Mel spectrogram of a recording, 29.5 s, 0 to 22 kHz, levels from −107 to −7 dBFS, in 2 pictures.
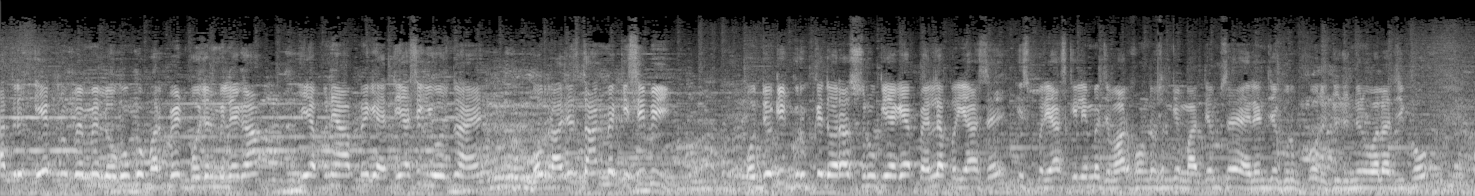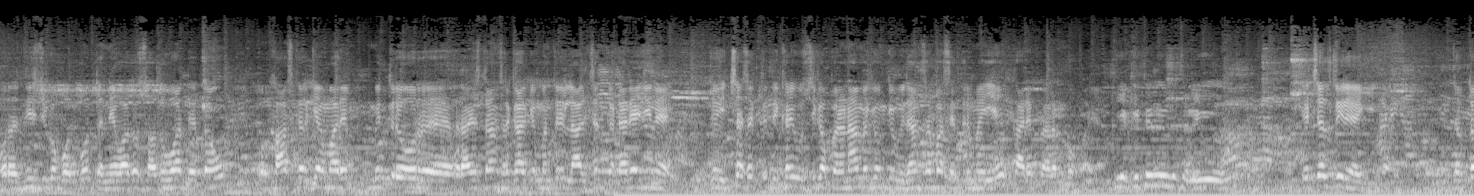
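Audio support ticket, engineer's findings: DC step at 20.89 s: single low thump, sound continues unaffected. Zero line jumps by about -31 dBFS and holds to the end. Waveform shows baseline shifted off centre. Spectrogram shows a brief low-frequency smear at the step, then steady energy at 0 Hz. Probable converter recalibration or an offset input being switched in.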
